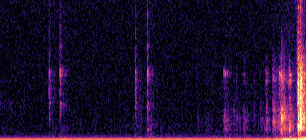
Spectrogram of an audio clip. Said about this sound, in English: You have to ignore the typing like, and, and, clicking uh, in the background.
